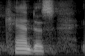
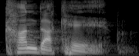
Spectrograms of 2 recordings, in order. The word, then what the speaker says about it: Kandake: And by the way, it was not pronounced like we pronounce it in English, Candace. It was pronounced Kandake.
